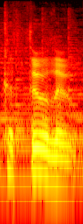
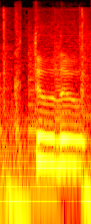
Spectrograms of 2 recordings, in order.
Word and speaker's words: Cthulhu: It should be noted that Lovecraft originally intended the name to be pronounced closer to Cthulhu, because it originates in an alien language that can't be properly spoken by humans. However, the easier form, Cthulhu, is more prevalent, so that's what I'll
